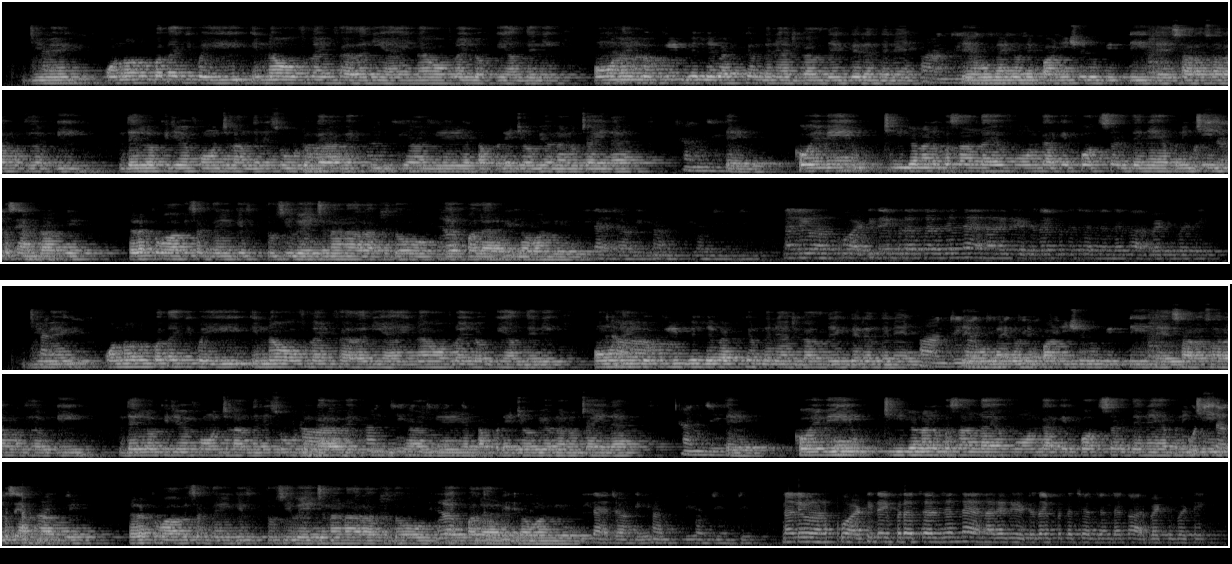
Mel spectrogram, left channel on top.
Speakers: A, in the centre; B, on the right (about 80°).
A: ਜਿਵੇਂ
B: ਹਾਂਜੀ
A: ਉਹਨਾਂ ਨੂੰ ਪਤਾ ਕਿ ਬਈ ਇੰਨਾ ਔਫਲਾਈਨ ਫਾਇਦਾ ਨੀ ਹੈ ਇਨਾ ਔਫਲਾਈਨ ਲੋਕੀ ਆਂਦੇ ਨਹੀਂ। ਔਨਲਾਈਨ
B: ਹਾਂ
A: ਲੋਕੀ ਵੇਲੇ ਬੈਠ ਕਹਿੰਦੇ ਨੇ ਅੱਜ- ਕੱਲ੍ਹ ਦੇਖਦੇ ਰਹਿੰਦੇ ਨੇ
B: ਹਾਂਜੀ
A: ਤੇ
B: ਹਾਂਜੀ
A: ਓਨਲਾਈਨ
B: ਹਾਂਜੀ
A: ਉਹਨੇ
B: ਹਾਂਜੀ
A: ਪਾਣੀ ਸ਼ੁਰੂ ਕੀਤ ਤੇ-ਤੇ ਸਾਰਾ-ਸਾਰਾ ਮਤਲਬ ਕੀ ਦਿਨ ਲੋਕੀ ਜਿਵੇਂ ਫੋਨ ਚਲਾਂਦੇ ਨੇ ਸੂਟ
B: ਹਾਂ
A: ਵਗੈਰਾ ਵੀ ਵਿੱਕ
B: ਹਾਂਜੀ
A: ਜਾਣਗੇ
B: ਹਾਂਜੀ ਹਾਂਜੀ
A: ਜਾਂ ਕੱਪੜੇ, ਜੋ ਵੀ ਉਹਨਾ ਨੂੰ ਚਾਹੀਦੈ।
B: ਹਾਂਜੀ
A: ਤੇ ਕੋਈ ਵੀ
B: ਉਹ
A: ਚੀਜ਼ ਜੋ ਉਹਨਾਂ ਨੂੰ ਪਸੰਦ ਆਏ ਉਹ ਫੋਨ ਕਰਕੇ ਪੁੱਛ ਸਕਦੇ ਨੇ ਆਪਣੀ
B: ਪੁੱਛ
A: ਚੀਜ਼
B: ਸਕਦੇ
A: ਪਸੰਦ
B: ਹਾਂਜੀ
A: ਆ ਕੇ ਰਖਵਾ ਵੀ ਸਕਦੇ ਨੇ ਜੇ ਤੁਸੀਂ ਵੇਚਣਾ ਨਾ ਰੱਖ ਦੋ
B: ਰੱਖ
A: ਤੇ ਆਪਾਂ ਲੈ
B: ਦੋ ਮੇਰੇ
A: ਲਵਾਂਗੇ।
B: ਲਈ, ਲੈ ਜਾਂਗੇ ਹਾਂਜੀ, ਹਾਂਜੀ, ਹਾਂਜੀ। ਨਾਲੇ ਉਹਨਾਂ ਨੂੰ ਕੁਆਲਿਟੀ ਦਾ ਈ ਪਤਾ ਚੱਲ ਜਾਂਦਾ ਨਾਲੇ ਰੇਟ ਦਾ ਈ ਪਤਾ ਚੱਲ ਜਾਂਦਾ ਘਰ ਬੈਠੇ-ਬੈਠੇ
